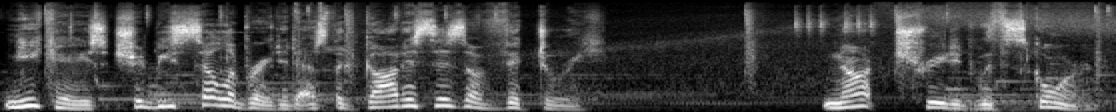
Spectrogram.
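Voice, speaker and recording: An actor playing a composed, formal corporate representative whose voice comes through a robotic voice changer, speaking in a measured, persuasive way in a video game. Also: male voice, a little high, big pitch swings, soft background music. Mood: measured, earnest.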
